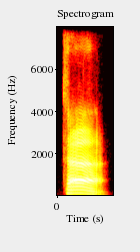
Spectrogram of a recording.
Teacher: Kemudian kana, kaf dia punya sifat hams ya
